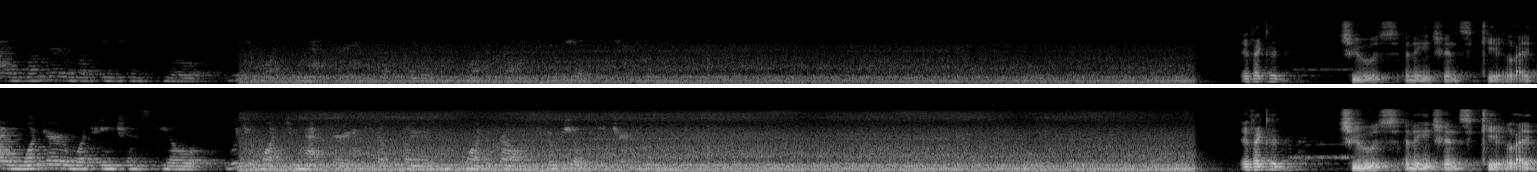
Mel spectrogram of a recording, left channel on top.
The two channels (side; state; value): left; quieter; 13.8 dB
